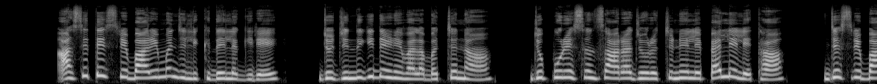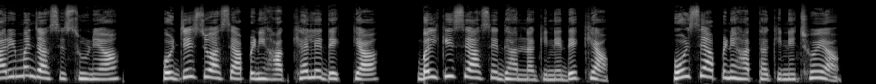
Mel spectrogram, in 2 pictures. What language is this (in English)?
Mandeali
